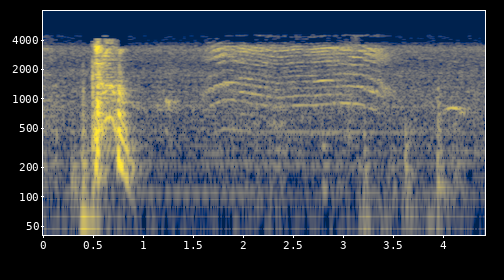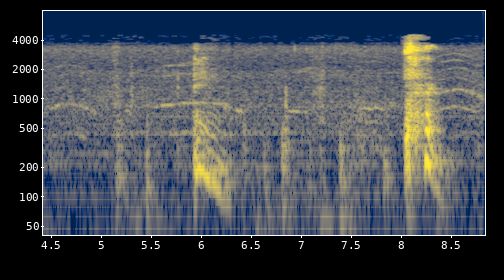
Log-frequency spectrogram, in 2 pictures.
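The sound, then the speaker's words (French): Three harsh, separate coughs from someone clearing a blocked throat mid-sentence. One comes early and two come near the end, with quieter throaty and voiced sounds in between. “comme dirait Jonah, j'ai un chat dans la gorge, il ne veut pas sortir.”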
